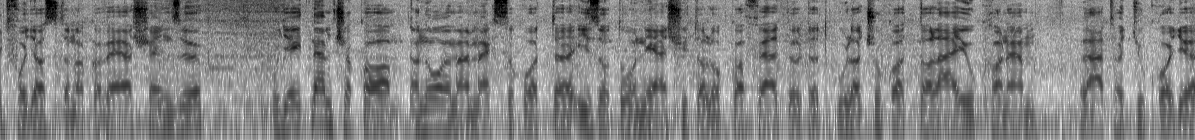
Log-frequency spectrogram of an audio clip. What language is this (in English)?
Hungarian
